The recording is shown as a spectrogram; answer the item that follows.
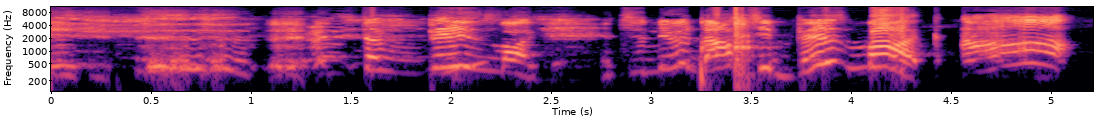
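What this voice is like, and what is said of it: Attempted German accent sounding Australian. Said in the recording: “my best German accents ... That's not a German accent. ... That's more like an Australian. You know, Australian, buddy.”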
